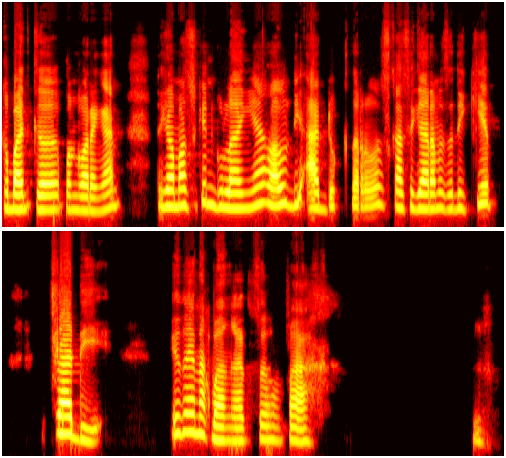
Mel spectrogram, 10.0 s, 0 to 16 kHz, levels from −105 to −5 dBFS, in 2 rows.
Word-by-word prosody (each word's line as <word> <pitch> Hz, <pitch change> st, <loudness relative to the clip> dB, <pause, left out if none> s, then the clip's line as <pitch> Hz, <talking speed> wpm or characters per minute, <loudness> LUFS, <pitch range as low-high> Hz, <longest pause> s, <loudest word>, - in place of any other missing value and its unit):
ke -, -, -1 dB
ban 205 Hz, +1 st, +6 dB
ke 200 Hz, -2 st, +2 dB
penggorengan, 195 Hz, +3 st, -1 dB, 0.4 s
tinggal 240 Hz, 0 st, +3 dB
masukin 255 Hz, +2 st, -1 dB
gulanya 225 Hz, +5 st, 0 dB
lalu 260 Hz, +1 st, +2 dB
diaduk 200 Hz, -, 0 dB
terus, 125 Hz, +2 st, -5 dB
kasih 225 Hz, -1 st, -2 dB
garam 215 Hz, 0 st, +4 dB
sedikit, 220 Hz, +7 st, -5 dB, 0.6 s
jadi. 195 Hz, -12 st, +5 dB, 0.7 s
Itu 270 Hz, +2 st, -2 dB
enak 270 Hz, -3 st, +2 dB
banget, 175 Hz, -2 st, +1 dB
sumpah. 180 Hz, -3 st, -2 dB, 1.7 s
Mh -, -, -16 dB
210 Hz, 115 wpm, -25 LUFS, 185-250 Hz, 1.7 s, ban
